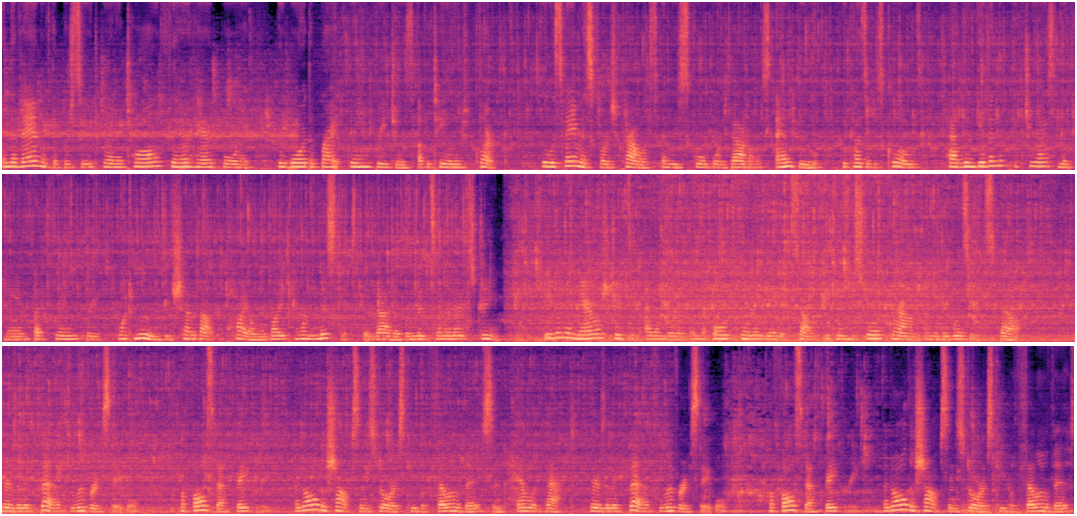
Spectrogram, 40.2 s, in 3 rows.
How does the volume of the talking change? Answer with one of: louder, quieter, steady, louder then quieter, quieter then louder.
steady.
